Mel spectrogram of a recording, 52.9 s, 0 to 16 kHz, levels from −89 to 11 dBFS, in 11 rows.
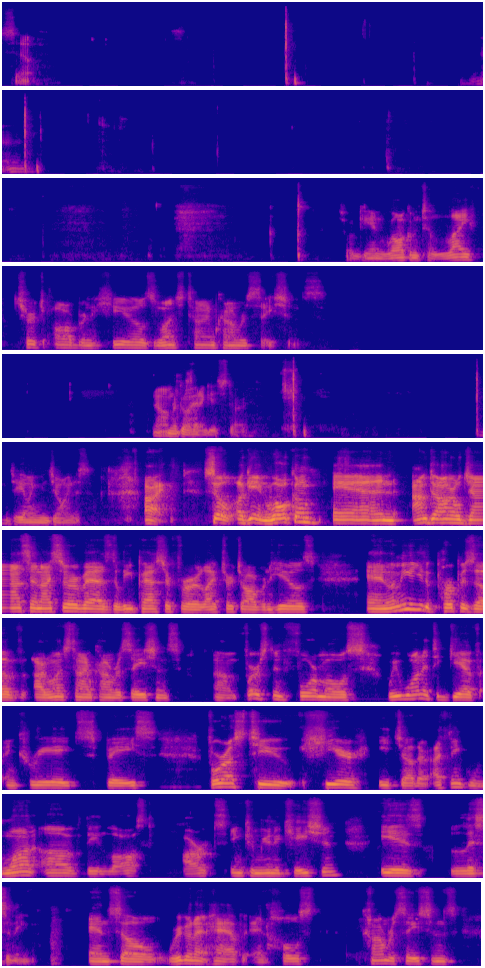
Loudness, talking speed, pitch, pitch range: -26 LUFS, 105 wpm, 120 Hz, 110-130 Hz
